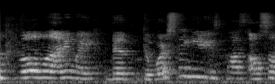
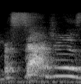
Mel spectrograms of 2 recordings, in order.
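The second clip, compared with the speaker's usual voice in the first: high, louder hammed-up accusation; mock scream; 7 semitones higher, 5 dB louder than usual. Lady yelling on her way off the bus, mock scream. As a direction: hurl it as an imitated parting yell. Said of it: "yelling and screaming".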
